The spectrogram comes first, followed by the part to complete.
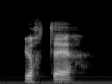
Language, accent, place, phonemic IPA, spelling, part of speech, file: French, France, Lyon, /yʁ.tɛʁ/, uretère, noun, LL-Q150 (fra)-uretère.wav
- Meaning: ureter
